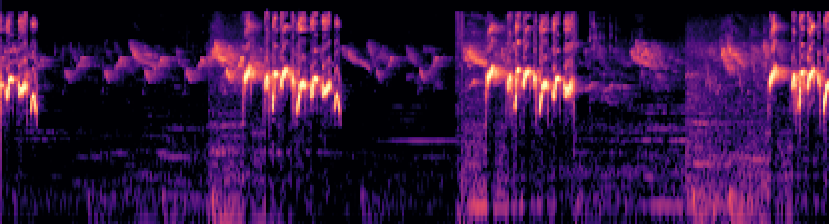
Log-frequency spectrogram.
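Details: Morning song of a Red-whiskered bulbul, used to train caged birds: three phrases of fast, warbling whistled notes a few seconds apart, with thin high chirps from other birds in between.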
